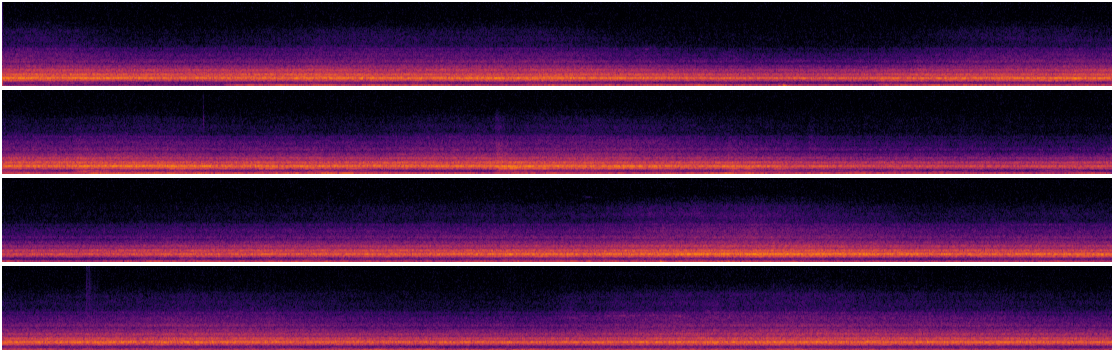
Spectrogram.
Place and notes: Klaipėda, Lithuania, pasangers's bridge
metallic passanger's bridge over the street. recorded with contact microphones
